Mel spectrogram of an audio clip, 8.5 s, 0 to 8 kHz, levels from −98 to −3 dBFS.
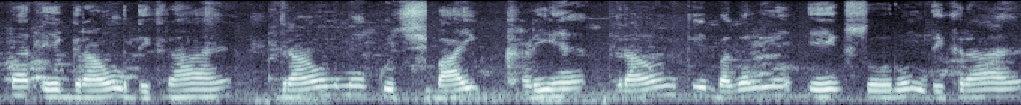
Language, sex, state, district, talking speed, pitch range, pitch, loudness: Hindi, male, Bihar, Kishanganj, 150 wpm, 150-175 Hz, 160 Hz, -15 LUFS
